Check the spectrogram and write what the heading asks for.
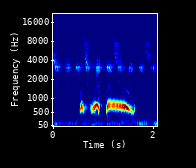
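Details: Spotted dove kept as a trained decoy for luring wild doves, calling steadily: three low cooing notes, two short, then one long drawn-out coo that falls slightly, over a steady series of high, regular insect-like chirps.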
